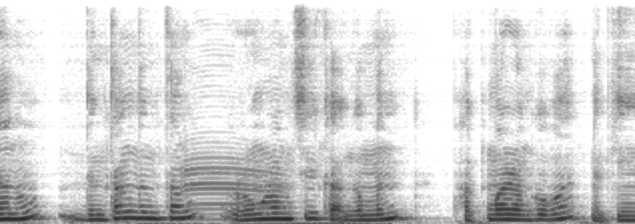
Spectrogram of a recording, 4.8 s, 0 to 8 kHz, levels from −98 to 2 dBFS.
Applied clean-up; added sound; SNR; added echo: none; Livestock, farm animals, working animals; 17 dB; reverberation time 0.4 s.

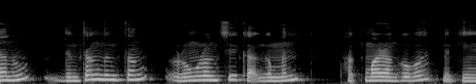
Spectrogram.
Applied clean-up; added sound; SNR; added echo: none; none; none; none.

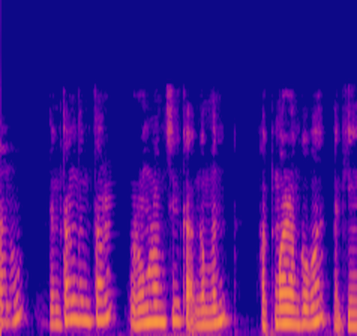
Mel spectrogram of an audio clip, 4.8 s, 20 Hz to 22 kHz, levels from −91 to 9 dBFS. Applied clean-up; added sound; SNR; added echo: neural mask model DeepFilterNet 3.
